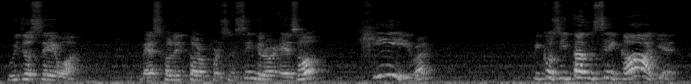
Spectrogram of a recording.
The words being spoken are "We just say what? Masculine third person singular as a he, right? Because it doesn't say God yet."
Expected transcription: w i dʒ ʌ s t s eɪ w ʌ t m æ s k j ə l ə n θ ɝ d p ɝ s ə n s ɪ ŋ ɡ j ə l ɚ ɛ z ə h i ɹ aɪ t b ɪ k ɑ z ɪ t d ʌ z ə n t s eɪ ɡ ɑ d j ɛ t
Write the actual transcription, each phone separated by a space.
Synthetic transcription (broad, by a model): w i dʒ ʌ s t s eɪ w ʌ t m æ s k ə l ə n t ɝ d p ɝ s ə n s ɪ ŋ ɡ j l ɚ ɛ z ə h i ɹ aɪ t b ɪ k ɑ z ɪ t d ʌ z ə n t s eɪ ɡ ɑ d j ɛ t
